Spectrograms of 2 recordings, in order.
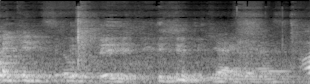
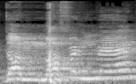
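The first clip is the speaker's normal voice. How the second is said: shocked question; 6 semitones higher, 6 dB louder than usual. Acted. Shocked reply in acted skit.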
